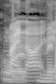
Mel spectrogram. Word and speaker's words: Minot: Minot.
